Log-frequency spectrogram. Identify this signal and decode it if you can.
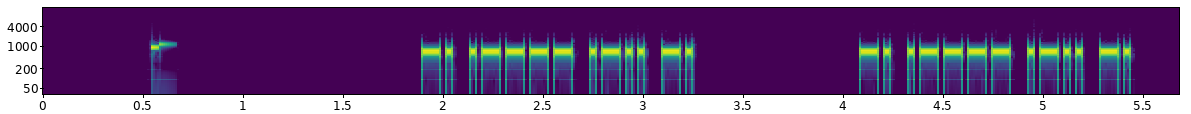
Morse code, heard as a keyed tone, about 38 wpm, 700 Hz. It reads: N1LN N1LN
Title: Easy Call Signs Repeated 2x - 40wpm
